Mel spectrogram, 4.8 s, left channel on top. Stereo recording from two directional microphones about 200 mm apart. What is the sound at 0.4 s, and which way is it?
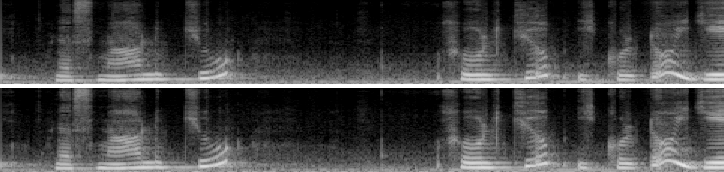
A woman's voice, 20° right (ahead or behind).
